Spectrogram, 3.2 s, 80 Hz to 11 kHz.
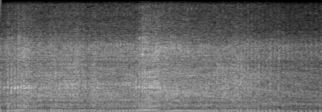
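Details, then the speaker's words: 2017 Honda CG125 single after general tuning fixed missing and poor pickup (genuine air filter, new plug, breather cleaned): picks up cleanly on each throttle blip and settles back evenly. Healthy. "Sound सुन सकते हैं आप, बिल्कुल चुप खड़ा हुआ engine. ठीक है, accelerator भी दे के दिखाता हूँ।"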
